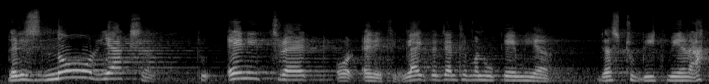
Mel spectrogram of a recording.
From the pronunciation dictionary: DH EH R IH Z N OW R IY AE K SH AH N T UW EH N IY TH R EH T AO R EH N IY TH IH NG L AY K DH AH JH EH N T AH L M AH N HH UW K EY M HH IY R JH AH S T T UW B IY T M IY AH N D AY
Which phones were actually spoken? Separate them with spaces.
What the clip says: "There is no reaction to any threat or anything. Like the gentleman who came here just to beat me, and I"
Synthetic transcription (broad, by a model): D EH R IH Z N OW R IY AE K SH AH N T UW EH N IY T R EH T AO R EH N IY T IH NG L AY K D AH JH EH N T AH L M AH N HH UW K EY M HH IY R JH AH S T T UW B IY T M IY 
